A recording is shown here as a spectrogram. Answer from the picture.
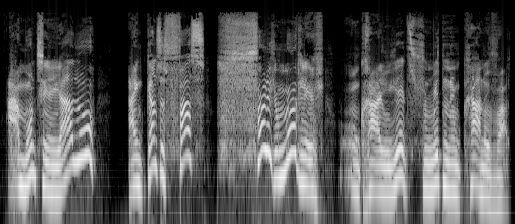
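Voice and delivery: high, slow, drawn-out cries of astonishment; drunken disbelief. Acted. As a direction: stretch every word in tipsy amazement. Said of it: "rief er". (betrunkener Fortunato, ungläubig und gedehnt)

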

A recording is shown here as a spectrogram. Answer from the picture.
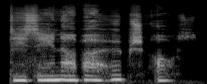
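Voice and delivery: high, whispery awe; full of admiration. A narrator's reading. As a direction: breathe it out in admiration. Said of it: "sagte Mila voller Bewunderung".

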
